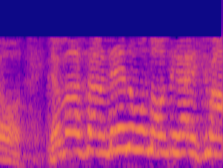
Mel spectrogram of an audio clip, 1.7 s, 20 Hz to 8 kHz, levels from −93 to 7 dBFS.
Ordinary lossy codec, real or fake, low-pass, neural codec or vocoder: AAC, 16 kbps; fake; 7.2 kHz; vocoder, 24 kHz, 100 mel bands, Vocos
